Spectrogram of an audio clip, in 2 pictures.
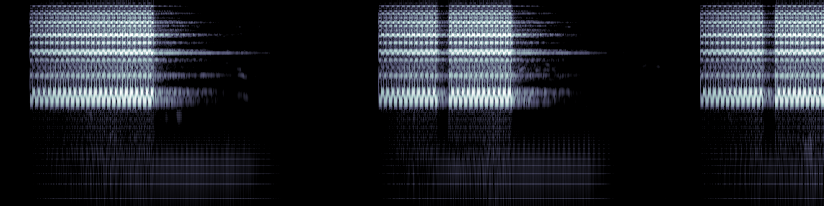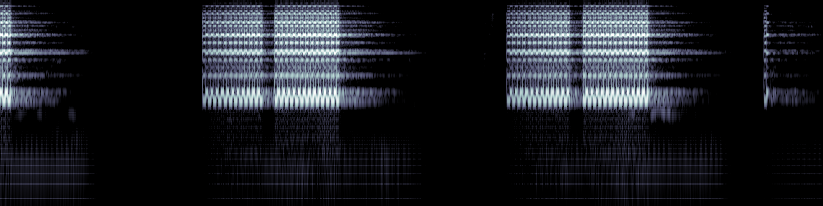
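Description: A telephone rings in five long, identical electronic bursts separated by regular pauses, loud and close. A short sixth ring is cut off at the very end.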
